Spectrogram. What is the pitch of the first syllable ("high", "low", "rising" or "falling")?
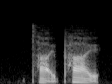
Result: low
